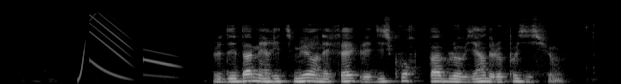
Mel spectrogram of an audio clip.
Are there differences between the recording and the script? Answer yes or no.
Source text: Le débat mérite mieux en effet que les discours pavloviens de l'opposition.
yes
